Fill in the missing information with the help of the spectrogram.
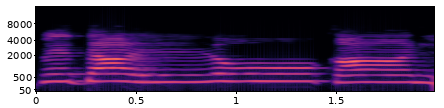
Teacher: Da has an anuswar which will be pronounced like a nasal la consonant. Vidalokan. Lo is a long sound, ka is a long sound, it's followed by a half na sound.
